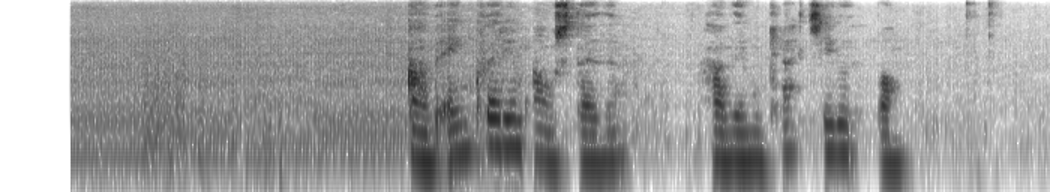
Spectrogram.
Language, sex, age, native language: Icelandic, female, 60-69, Icelandic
